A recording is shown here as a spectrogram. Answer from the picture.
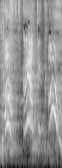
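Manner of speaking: high, furious shriek; angry scream. Acted. Pelea entre chicas. (grito furioso y agudo)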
